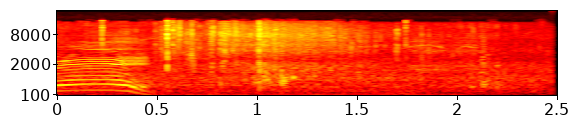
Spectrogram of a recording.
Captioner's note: splash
